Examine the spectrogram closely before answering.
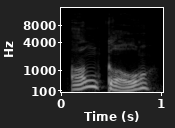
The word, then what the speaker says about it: uncle: pronunciation of the words uncle and ah angle look at my mouth Alward Uncle uh uh uh small mouth small uh it's not open wide and it's not open uh big okay uh uh uncle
